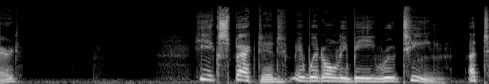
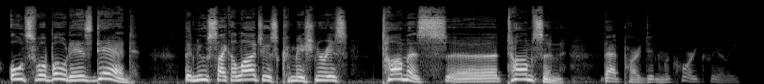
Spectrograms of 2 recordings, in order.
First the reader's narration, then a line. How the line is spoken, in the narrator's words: Merdikian blurted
